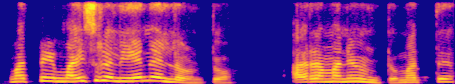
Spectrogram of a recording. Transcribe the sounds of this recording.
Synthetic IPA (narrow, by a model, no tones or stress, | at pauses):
mɐt̪ːemɐjsuɾɐlːieːnɛlːɐuɳʈu | ɐɾɐmɐnejuɳʈumɐt̪ːe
